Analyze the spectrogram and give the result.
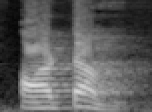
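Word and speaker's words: autumn: पे क्या करना है n को नहीं पढ़ना है जैसे ऑटम कॉलम डैम हाइम तो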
